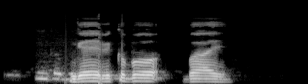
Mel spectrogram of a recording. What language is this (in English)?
Sindhi Bhil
